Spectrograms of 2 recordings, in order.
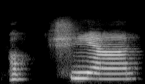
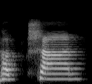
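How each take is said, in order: First: A y sound follows the sh. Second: No y sound follows the sh. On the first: The speaker calls it right. "It's ya over there" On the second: The speaker calls it wrong. "and not bhakshan"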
